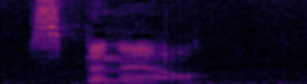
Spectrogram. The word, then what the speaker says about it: spinel: Spinel. Spinel? Yeah. Yeah. Or And then you look at the way it's spelled, it looks like spinal.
